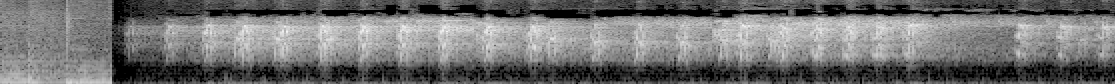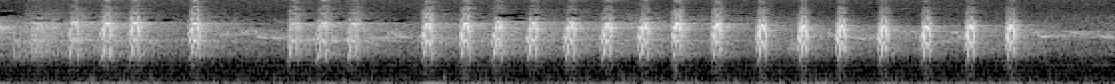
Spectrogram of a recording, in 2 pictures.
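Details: Middle spotted woodpecker calls or male display sounds: a long run of rapid, harsh, high chattering notes that grow more spaced and clipped toward the end, after a short burst of music.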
